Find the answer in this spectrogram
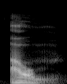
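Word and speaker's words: AUM: Esotéricamente enfatiza con mucha fuerza que la verdadera pronunciación no es con u, sino con o. El mantra es aom.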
